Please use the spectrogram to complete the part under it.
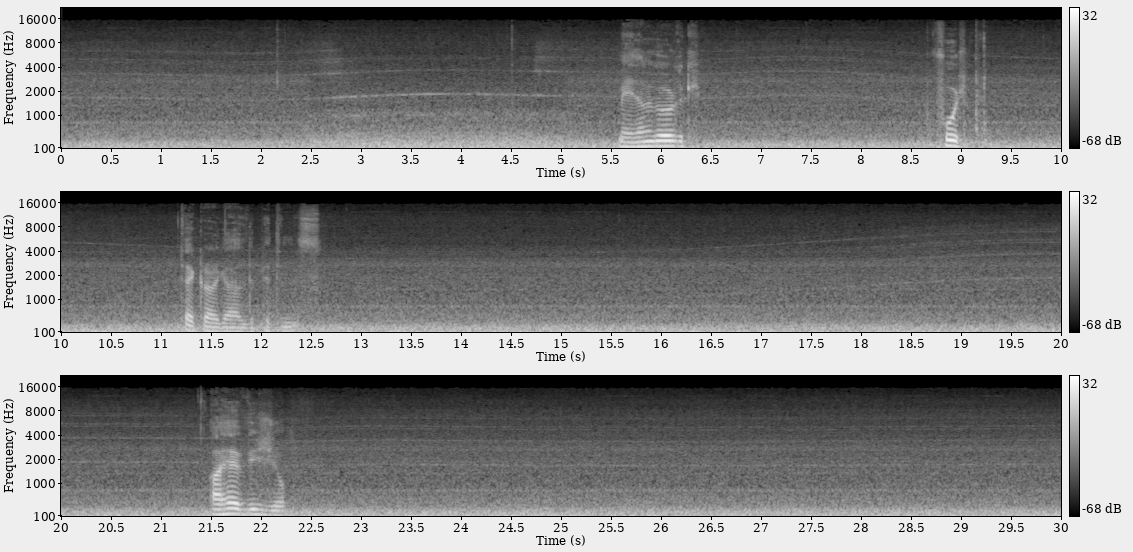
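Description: A steady engine drone hums in a cockpit.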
